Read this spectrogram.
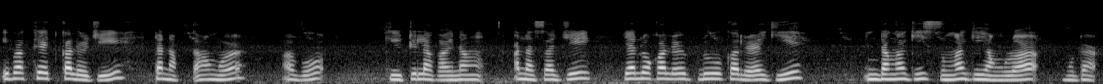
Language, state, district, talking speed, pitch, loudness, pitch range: Ao, Nagaland, Dimapur, 120 wpm, 235 Hz, -16 LUFS, 220-255 Hz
